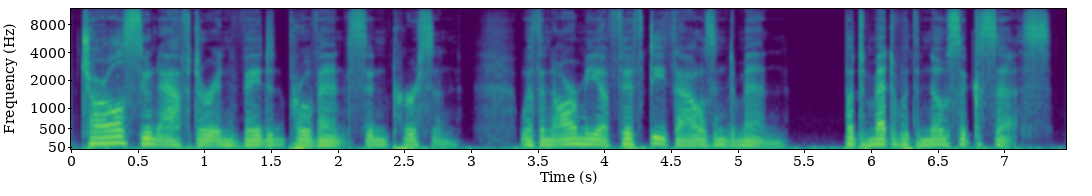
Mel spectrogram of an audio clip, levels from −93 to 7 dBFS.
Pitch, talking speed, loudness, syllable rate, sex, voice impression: 115 Hz, 155 wpm, -17 LUFS, 4.7 syllables/s, male, masculine, adult-like, slightly muffled, refreshing, slightly sincere, slightly sweet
